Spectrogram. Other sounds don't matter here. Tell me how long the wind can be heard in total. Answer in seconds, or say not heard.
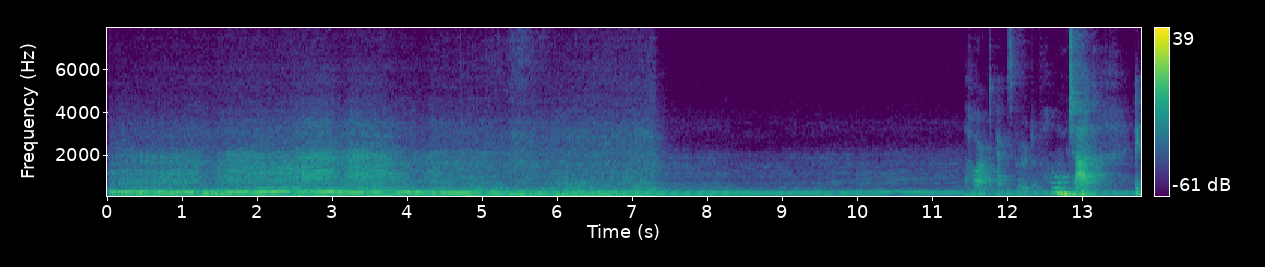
7 s.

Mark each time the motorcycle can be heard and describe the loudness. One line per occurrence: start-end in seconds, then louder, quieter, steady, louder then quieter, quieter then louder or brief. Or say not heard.
0.0-13.7 quieter.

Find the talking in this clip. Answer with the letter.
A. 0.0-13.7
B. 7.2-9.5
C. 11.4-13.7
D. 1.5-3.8
C.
